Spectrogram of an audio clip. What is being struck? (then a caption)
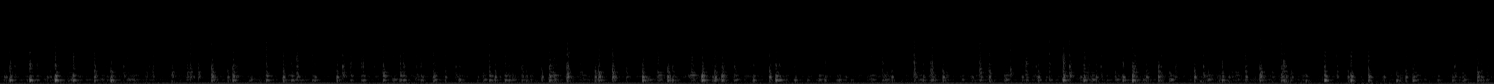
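Wooden acoustic guitar body. Fingertips tap rapidly and continuously on the top of a full-size sunburst acoustic guitar with a hollow wooden body and glossy finish, lying flat, around the bridge with the strings close by. The quiet taps give short, hollow, woody knocks centered around 195 Hz that die away almost at once, over a steady low hum.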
